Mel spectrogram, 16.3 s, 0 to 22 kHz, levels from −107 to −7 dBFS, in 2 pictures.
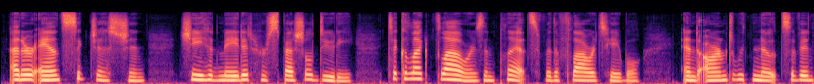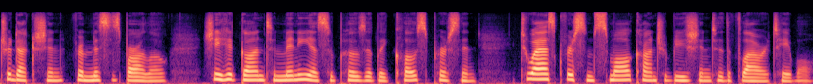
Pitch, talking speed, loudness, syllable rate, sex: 200 Hz, 175 wpm, -20 LUFS, 5.1 syllables/s, female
